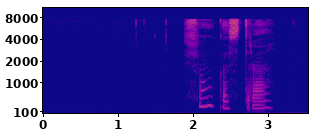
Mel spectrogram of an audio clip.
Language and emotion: Russian, sad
